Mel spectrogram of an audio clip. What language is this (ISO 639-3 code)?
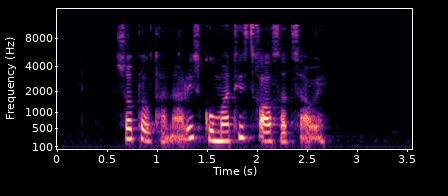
kat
